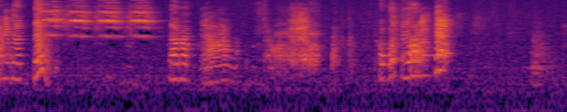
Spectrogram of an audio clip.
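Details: Pet Solomons corella (Ducorps's cockatoo) chattering happily to itself while waiting for pumpkin, a mix of greetings and phrases: several harsh, harmonic, word-like squawks in uneven bursts over about five seconds, with short gaps between.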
